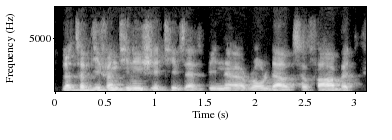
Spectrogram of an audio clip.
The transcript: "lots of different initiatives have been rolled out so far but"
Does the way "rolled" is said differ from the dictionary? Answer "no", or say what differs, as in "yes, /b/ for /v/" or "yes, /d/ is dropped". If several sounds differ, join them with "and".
no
